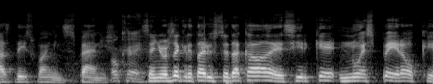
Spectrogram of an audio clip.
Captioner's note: speaking spanish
